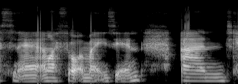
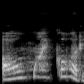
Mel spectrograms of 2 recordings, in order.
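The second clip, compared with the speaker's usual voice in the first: amazed; 10 semitones higher, slower than usual. Retold or imitated. New mother realising she has given birth, amazed. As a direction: voice lifted in disbelief.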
